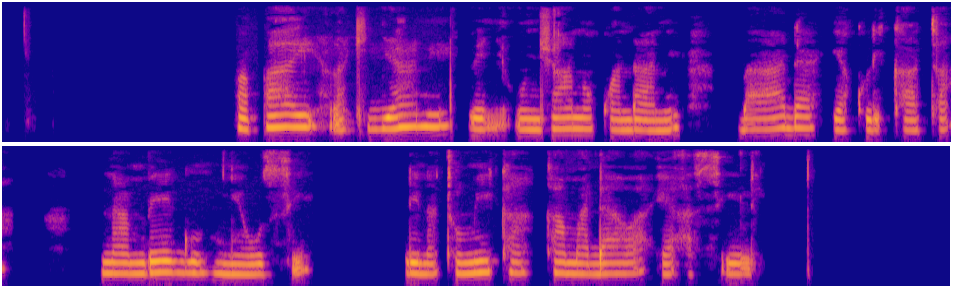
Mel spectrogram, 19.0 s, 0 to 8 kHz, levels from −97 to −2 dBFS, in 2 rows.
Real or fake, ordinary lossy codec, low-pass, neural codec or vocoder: real; MP3, 48 kbps; 7.2 kHz; none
